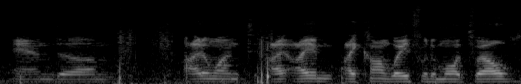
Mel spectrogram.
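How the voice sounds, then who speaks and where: Monotone, flat intonation from a man of medium pitch, with noticeable background noise. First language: not English. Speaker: gaming video creator. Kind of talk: gameplay build commentary. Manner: halting, many fillers and repeats. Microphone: cheap non-professional microphone, audible breathing.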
